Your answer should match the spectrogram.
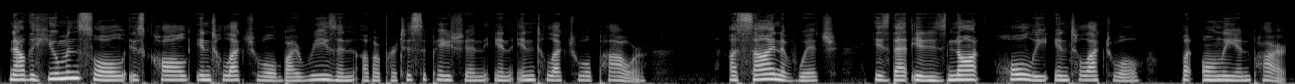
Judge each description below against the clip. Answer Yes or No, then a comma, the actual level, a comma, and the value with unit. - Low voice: No, high, 200 Hz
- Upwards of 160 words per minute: No, average, 140 wpm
